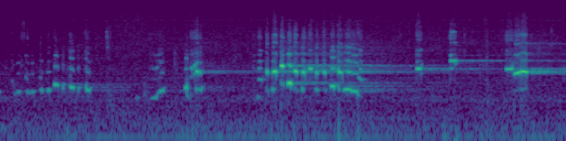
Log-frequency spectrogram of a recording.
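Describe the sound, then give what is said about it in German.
A flute in a jazz recording, heard in Niklaus Troxler's parlour in Willisau, plays bird-like phrases: sliding high notes, rapid fluttering trills and short sustained tones, clear with no talking, over a faint low background hum. “Und ein bisschen weiter weg vom Brunnen, nur ein paar Meter weiter, in der Stube von Niklaus Troxler, verschwimmt die Grenze zwischen Vogel und Flöte.”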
